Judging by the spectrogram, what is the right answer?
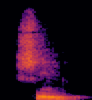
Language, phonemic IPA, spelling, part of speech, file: French, /ʃin/, Chine, proper noun, LL-Q150 (fra)-Chine.wav
- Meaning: China (a country in Asia)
